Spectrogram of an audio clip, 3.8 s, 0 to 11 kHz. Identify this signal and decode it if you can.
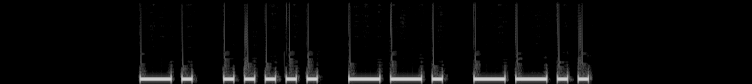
Morse code, heard as a keyed tone, about 22 wpm, 700 Hz. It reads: N5GZ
